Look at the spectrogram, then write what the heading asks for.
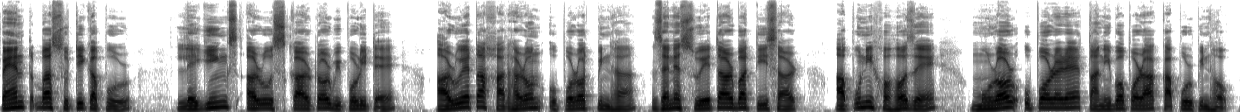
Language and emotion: Assamese, neutral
